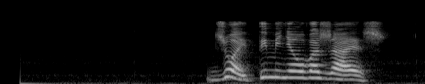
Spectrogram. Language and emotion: Russian, positive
